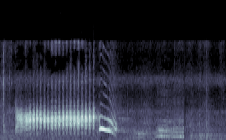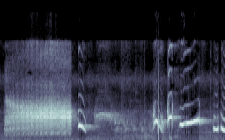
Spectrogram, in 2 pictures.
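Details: Javan white-eye song played as a lure to make common ioras sing: a buzzy trill ending in a falling slur, a second harsher buzz, then quick rising and falling whistles.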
